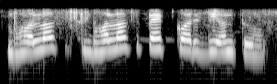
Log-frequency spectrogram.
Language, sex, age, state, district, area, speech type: Odia, female, 18-30, Odisha, Rayagada, rural, conversation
